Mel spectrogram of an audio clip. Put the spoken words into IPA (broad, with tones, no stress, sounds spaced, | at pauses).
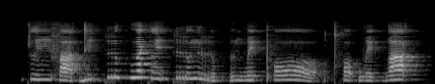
k l iː˧ f aː˨˩ t̚ d i˦˥ ʔ p r u˥˩ k̚ w u˥˩ a̯ k l i˦˥ ʔ p r u˥˩ n r u˨˩ k̚ ʔ ɯ˧ ŋ w e˦˥ k̚ pʰ ɔː˥˩ | tʰ ɔ˨˩ ʔ w e˨˩ k̚ w a˥˩ k̚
